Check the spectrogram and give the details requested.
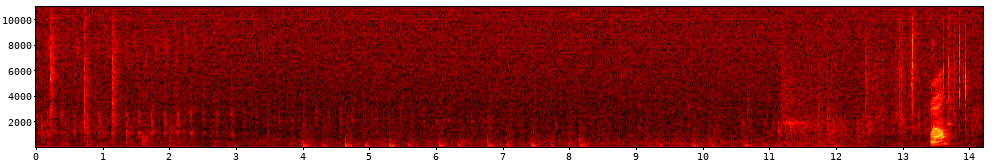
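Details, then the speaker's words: Female dog auscultated with a stethoscope; lungs sound okay but a heart murmur is heard among low thumping beats, possibly from valves not closing properly or another heart abnormality. "lungs sound okay but I do hear a heart murmur what's a murmur murmur is an abnormal heart sound it could mean that the heart valves aren't closing properly or that there's some other abnormality in the heart"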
